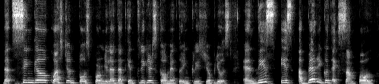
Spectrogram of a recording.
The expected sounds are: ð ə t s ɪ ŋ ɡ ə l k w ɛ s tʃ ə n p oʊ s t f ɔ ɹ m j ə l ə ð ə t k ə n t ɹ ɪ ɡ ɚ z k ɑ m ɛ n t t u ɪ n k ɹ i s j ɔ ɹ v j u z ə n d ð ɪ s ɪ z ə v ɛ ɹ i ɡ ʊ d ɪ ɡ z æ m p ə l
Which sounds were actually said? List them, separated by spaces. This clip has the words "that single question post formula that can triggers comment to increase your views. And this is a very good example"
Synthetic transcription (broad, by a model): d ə t s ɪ ŋ ɡ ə l k w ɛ s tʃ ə n p oʊ s t f ɔ ɹ m j ə l ə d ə t k ə n t ɹ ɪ ɡ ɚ s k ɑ m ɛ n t t u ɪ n k ɹ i s j ɔ ɹ b j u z ə n d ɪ s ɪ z ə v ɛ ɹ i ɡ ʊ d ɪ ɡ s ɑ m p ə l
